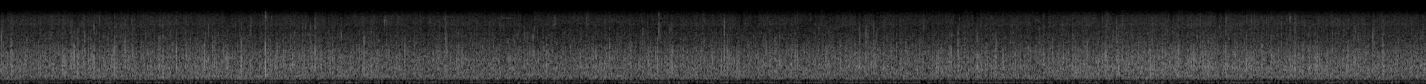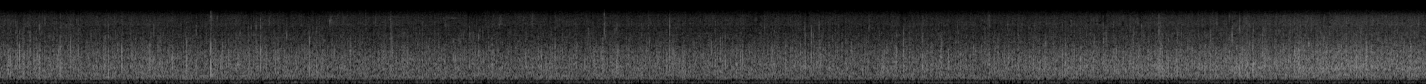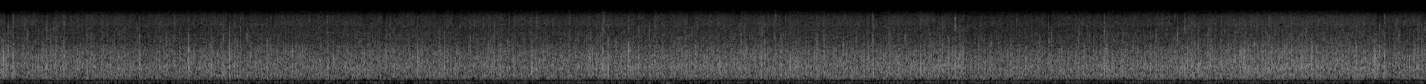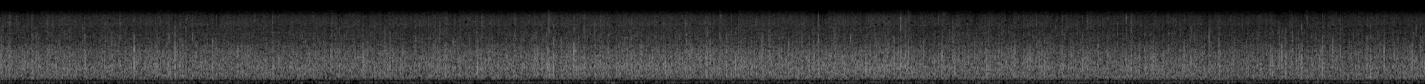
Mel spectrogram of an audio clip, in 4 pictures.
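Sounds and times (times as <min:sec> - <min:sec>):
soft rain pattering: 0:00.0 - 0:57.0.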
